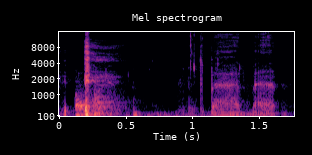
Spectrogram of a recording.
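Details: Adult podcast host who mentions wheezing: a single harsh, throaty burst, then a few softer breathy noises in a quiet room; brief cough or throat clearing.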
